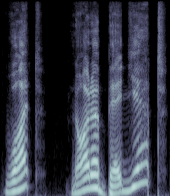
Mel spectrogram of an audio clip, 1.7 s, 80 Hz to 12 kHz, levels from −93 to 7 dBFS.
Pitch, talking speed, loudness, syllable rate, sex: 185 Hz, 140 wpm, -17 LUFS, 3.7 syllables/s, male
